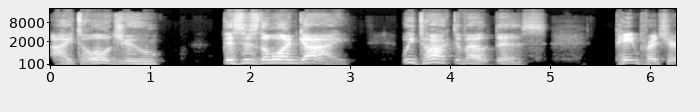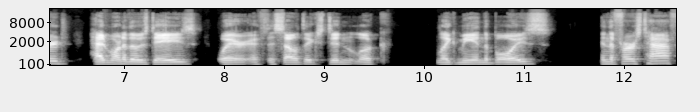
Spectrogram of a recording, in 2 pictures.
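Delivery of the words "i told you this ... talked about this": very loud, slow, drawn-out raspy voice. Retelling what Doc says about a player, in Doc's raspy voice. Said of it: "Doc in his raspy voice is like".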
